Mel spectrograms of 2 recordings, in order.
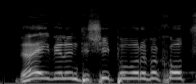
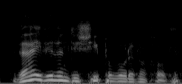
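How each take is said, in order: First: High, fervent preacher's proclamation; rousing declaration. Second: Said in the usual way. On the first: Shown as a demonstration. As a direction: declare it fervently to the whole congregation. Rousing take after the subdued one. (vurig verkondigend)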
